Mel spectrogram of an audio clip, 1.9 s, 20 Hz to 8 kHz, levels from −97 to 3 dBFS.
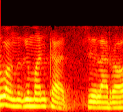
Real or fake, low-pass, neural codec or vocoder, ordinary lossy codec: real; 7.2 kHz; none; AAC, 16 kbps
